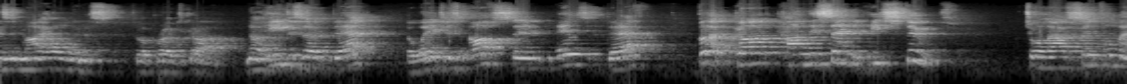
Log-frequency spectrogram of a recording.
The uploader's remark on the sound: There were technical difficulties with the audio in this sermon but hopefully it is good enough for you to hear the message.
